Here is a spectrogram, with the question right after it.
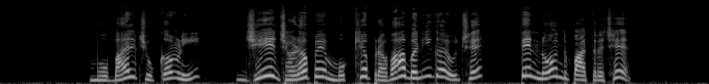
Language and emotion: Gujarati, surprised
